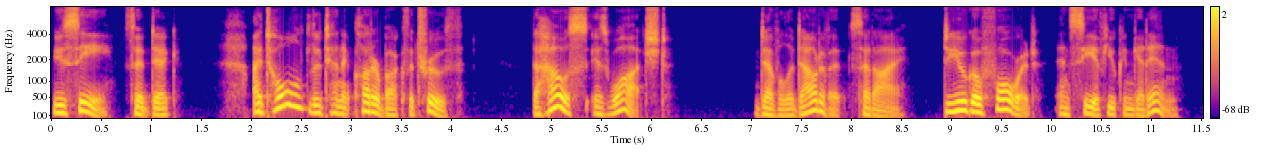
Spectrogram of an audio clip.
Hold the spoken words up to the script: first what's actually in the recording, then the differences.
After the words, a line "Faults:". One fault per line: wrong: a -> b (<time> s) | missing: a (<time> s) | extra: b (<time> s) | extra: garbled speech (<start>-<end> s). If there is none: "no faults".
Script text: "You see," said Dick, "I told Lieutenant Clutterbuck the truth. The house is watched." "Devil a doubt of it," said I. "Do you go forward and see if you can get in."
"You see," said Dick, "I told Lieutenant Clutterbuck the truth. The house is watched." "Devil a doubt of it," said I. "Do you go forward and see if you can get in."
Faults:
no faults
